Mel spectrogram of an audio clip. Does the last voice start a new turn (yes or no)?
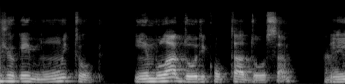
no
